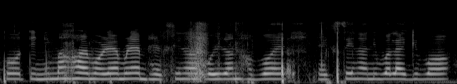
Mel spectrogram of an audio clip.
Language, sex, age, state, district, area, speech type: Assamese, female, 18-30, Assam, Sivasagar, rural, spontaneous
